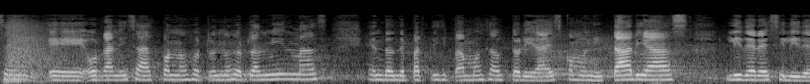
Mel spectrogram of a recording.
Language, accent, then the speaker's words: Spanish; Guatemala; mi pueblo está ubicado en occidente de Guatemala, pues estamos en occidente. Por lo general cohabitamos varios pueblos que somos los pueblos indígenas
